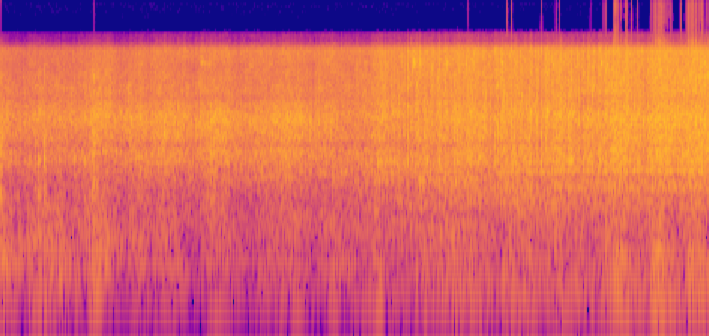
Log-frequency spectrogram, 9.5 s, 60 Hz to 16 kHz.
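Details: 6.9 diesel in a Scout, after glow plug replacement and cleaning, idling: loud clatter with a loose, uneven beat and constant smoke; fuel filters flow well, owner suspects a fault after the injection pump, not confirmed.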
